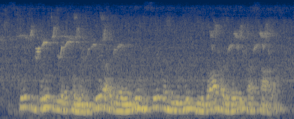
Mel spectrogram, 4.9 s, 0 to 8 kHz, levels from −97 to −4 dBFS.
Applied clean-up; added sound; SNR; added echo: none; Bird vocalization, bird call, bird song; 15 dB; reverberation time 0.9 s.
